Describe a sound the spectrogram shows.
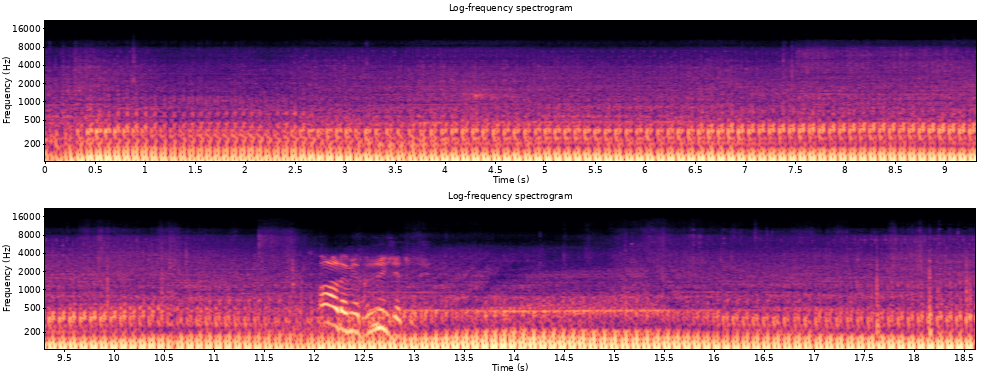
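An all-terrain vehicle's engine idles with a steady low chugging.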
